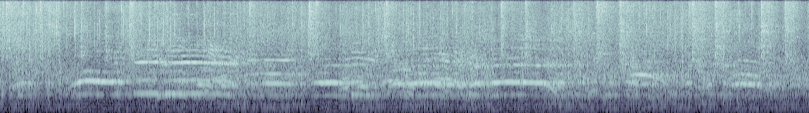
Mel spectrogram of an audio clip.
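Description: Men shout in the distance.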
